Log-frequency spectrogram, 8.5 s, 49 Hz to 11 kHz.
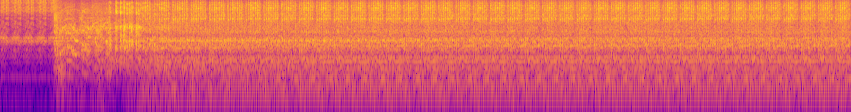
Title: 2005 6.0L Powerstroke misfire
